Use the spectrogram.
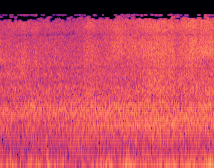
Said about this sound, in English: There's a shitload of cars driving towards me as well, and it's getting windy.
